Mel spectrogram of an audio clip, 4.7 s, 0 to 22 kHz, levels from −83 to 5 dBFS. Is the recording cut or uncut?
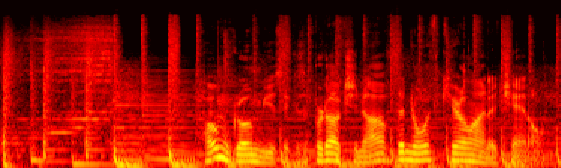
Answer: cut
